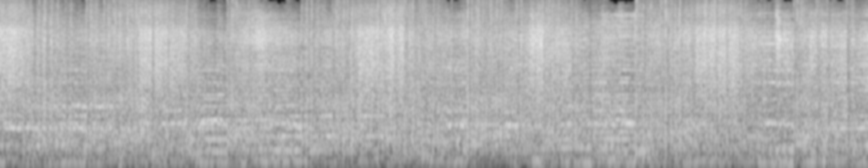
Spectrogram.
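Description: Aerial fireworks shells bursting one after another during a fireworks show, with music playing throughout.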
